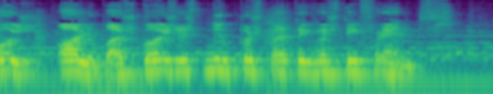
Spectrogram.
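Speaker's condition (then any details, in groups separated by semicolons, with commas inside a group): Cerebral palsy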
